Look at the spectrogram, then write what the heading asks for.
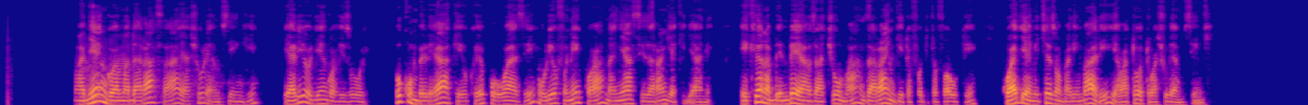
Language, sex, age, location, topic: Swahili, male, 25-35, Dar es Salaam, education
